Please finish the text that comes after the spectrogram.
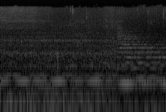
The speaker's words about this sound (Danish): Men det er altid sådan noget, øh, hvad hedder det, blidt, sådan noget flydende musik, som, som det vi hører nu. Det kommer an på, hvad for en lyd vi giver planten.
